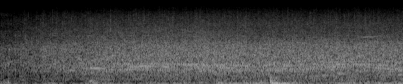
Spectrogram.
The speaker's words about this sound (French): Euh, bon, stop, c'est terminé. C'est la magie du podcast, hein. je peux stopper un applaudissement quand je veux.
